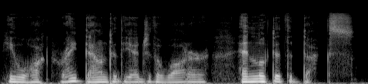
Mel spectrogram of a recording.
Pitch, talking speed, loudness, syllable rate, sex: 115 Hz, 245 wpm, -19 LUFS, 6.0 syllables/s, male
